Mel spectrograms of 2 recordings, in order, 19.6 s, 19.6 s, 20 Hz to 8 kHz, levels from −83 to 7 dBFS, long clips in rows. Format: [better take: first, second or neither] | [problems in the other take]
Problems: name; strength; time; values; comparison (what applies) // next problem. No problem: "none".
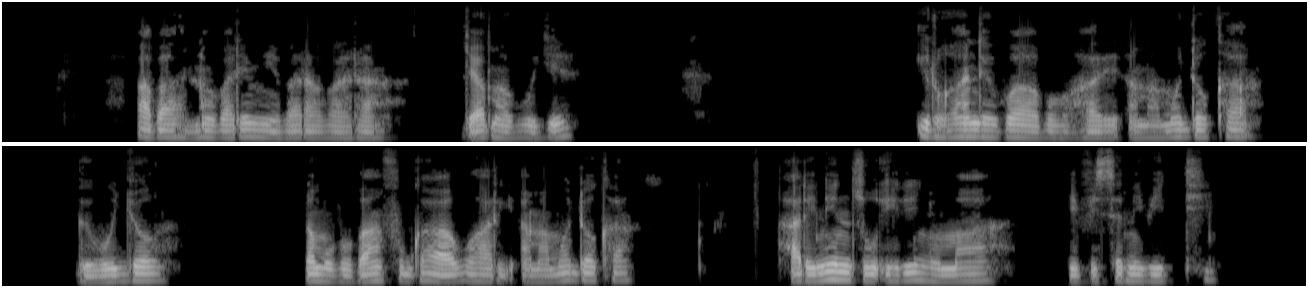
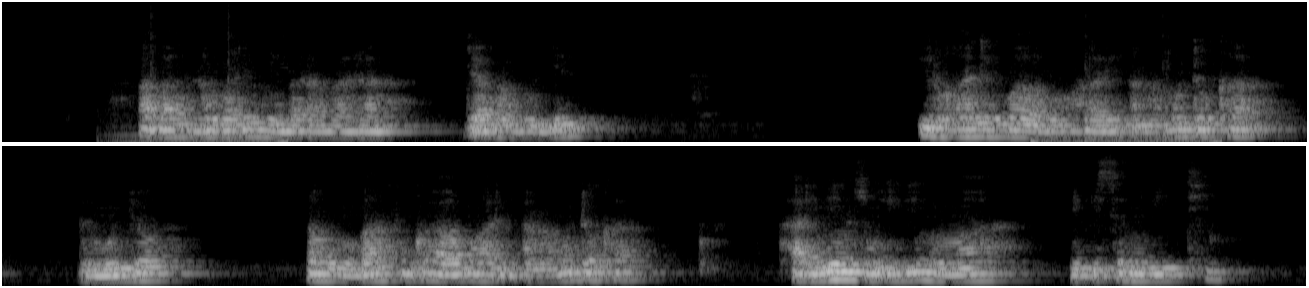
first | noise reduction (neural separator model SepFormer DNS4)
